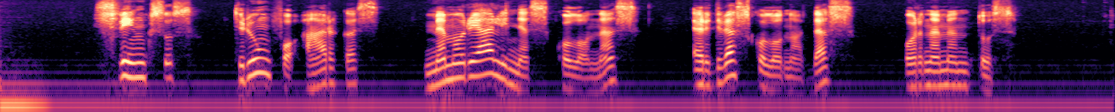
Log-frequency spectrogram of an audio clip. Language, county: Lithuanian, Klaipėda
